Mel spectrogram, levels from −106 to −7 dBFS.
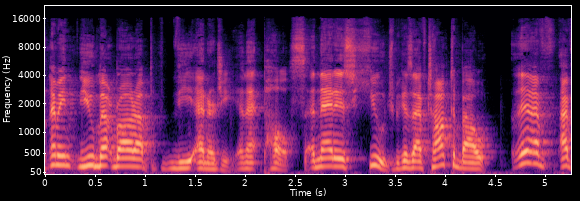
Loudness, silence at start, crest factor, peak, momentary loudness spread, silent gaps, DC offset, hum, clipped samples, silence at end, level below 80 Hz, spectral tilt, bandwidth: -28 LUFS; 0.05 s; 16 dB; -10 dBFS; 9 LU; none; under 0.1%; none; under 0.1%; 0 s; -68 dBFS; -4.5 dB/octave; 16.5 kHz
